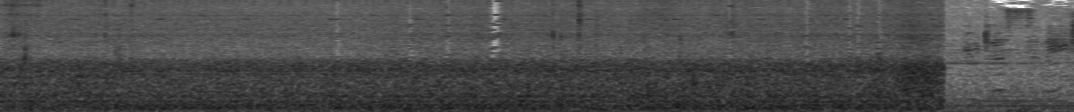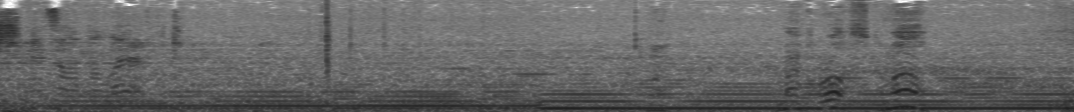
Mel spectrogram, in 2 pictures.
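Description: Dashcam recording of a moving car: steady tyre and road noise. About halfway through it cuts to a quieter car cabin with a steady low hum and a few faint higher tones near the end.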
